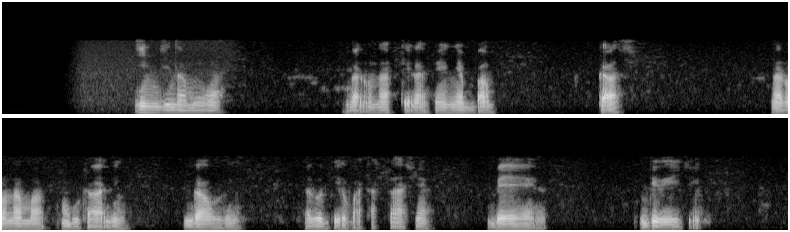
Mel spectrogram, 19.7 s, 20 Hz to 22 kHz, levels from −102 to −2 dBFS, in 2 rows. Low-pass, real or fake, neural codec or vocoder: 5.4 kHz; real; none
